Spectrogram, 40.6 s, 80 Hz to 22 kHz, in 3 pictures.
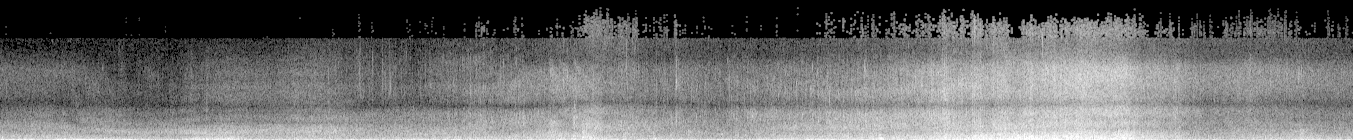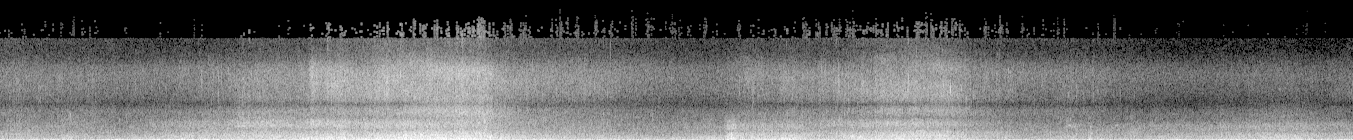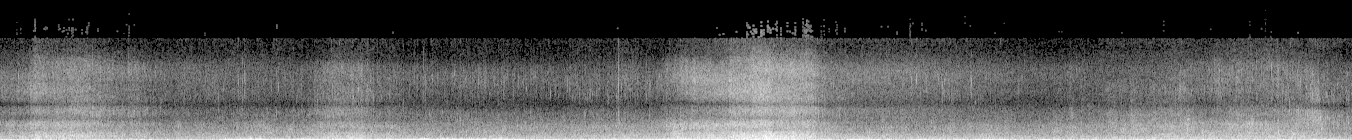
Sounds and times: waves 0.0 - 40.5

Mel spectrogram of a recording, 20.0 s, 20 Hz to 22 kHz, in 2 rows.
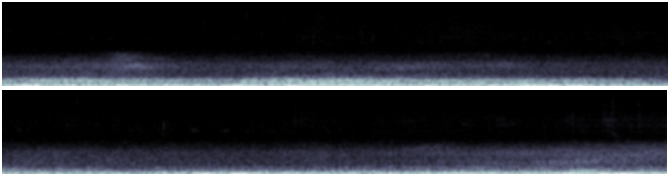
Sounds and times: traffic 0.0 - 12.2
breeze blowing through the grasses and plants 0.0 - 19.9
distant planes 0.0 - 19.9
birds 9.2 - 19.9
traffic 13.9 - 19.9

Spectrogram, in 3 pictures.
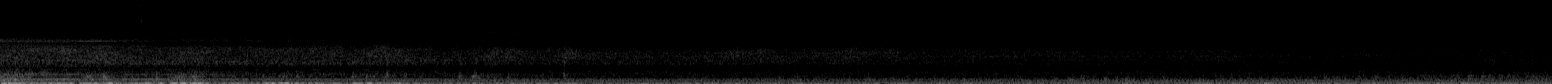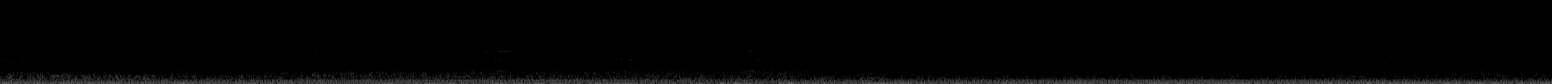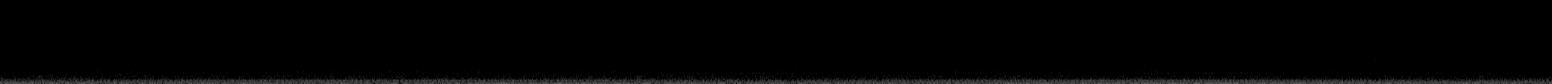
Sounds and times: electric passenger train 0.0 - 7.5
Electric locomotive 0.0 - 7.6

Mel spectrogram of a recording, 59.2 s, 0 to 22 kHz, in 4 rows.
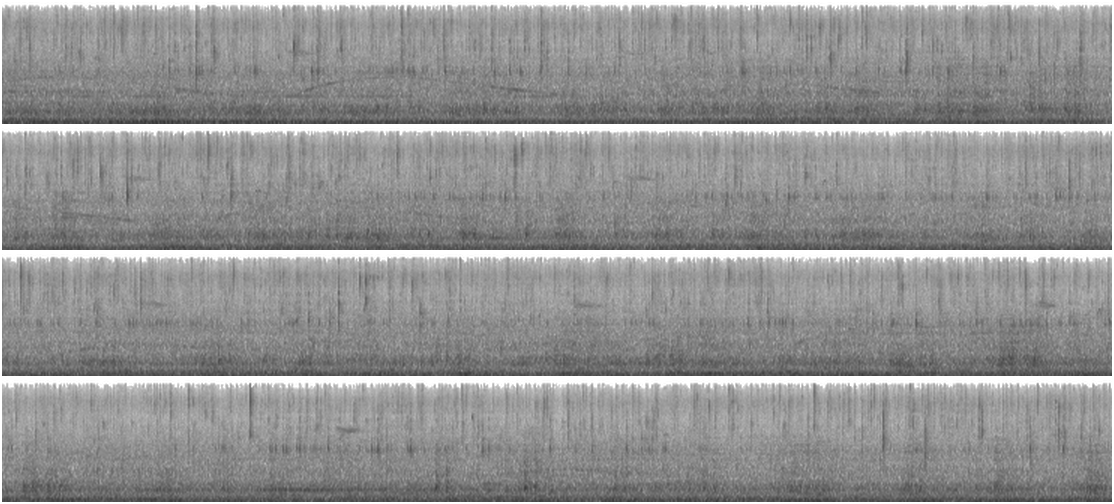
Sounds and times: sirens 0.0 - 23.2
Dripping Rain 0.0 - 59.2
trains rumble slowly by in the near distance 0.0 - 59.2
sirens 26.3 - 52.9

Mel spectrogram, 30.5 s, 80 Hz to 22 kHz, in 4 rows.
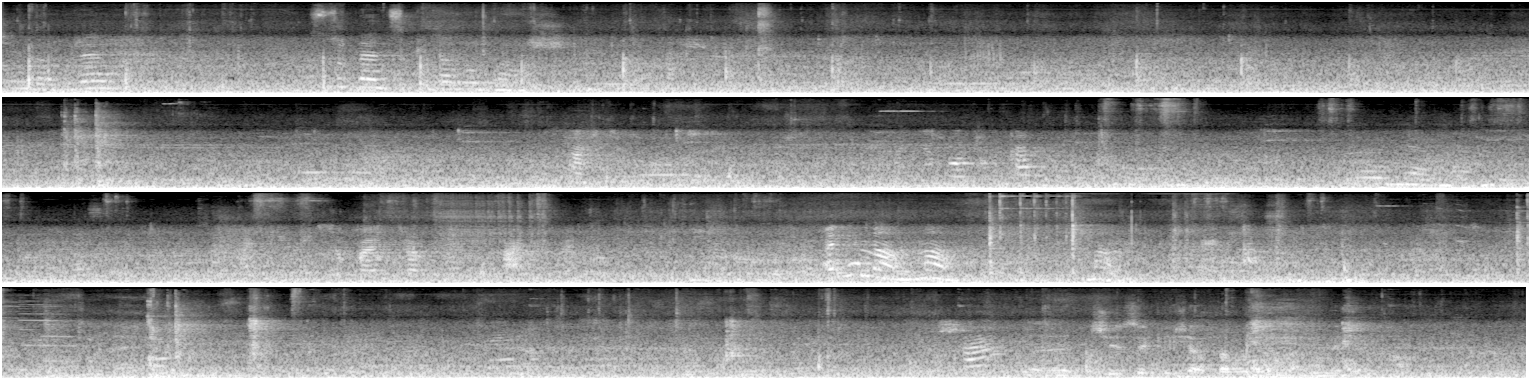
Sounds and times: shopping center sounds coming from afar 0.0 - 30.5
people purchasing tickets 7.8 - 30.5
ticket sales person talking to them through a speaker 16.6 - 22.3
ticket sales person talking to them through a speaker 25.0 - 30.4

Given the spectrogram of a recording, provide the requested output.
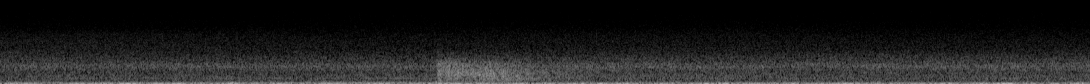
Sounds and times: Gunshot 4.4 - 6.4

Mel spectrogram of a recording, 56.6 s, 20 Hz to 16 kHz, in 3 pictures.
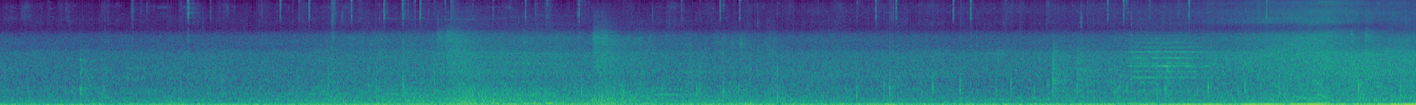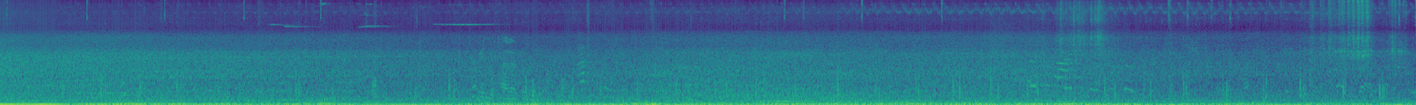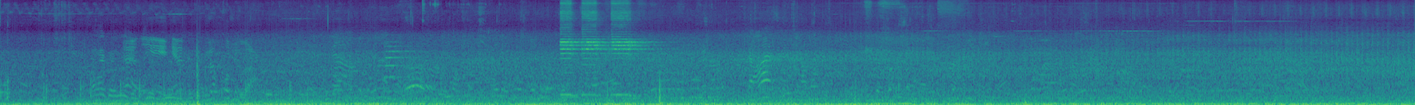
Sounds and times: Traffic Sound 0.0 - 56.6

